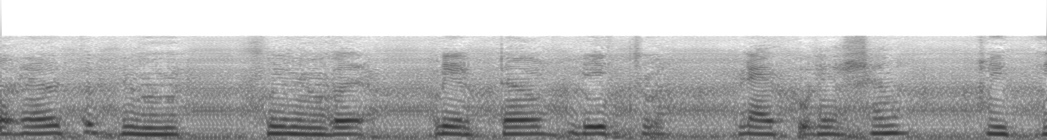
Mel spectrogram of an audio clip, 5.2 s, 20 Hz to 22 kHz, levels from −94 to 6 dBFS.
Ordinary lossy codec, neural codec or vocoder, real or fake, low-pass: none; codec, 16 kHz, 1 kbps, FreqCodec, larger model; fake; none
